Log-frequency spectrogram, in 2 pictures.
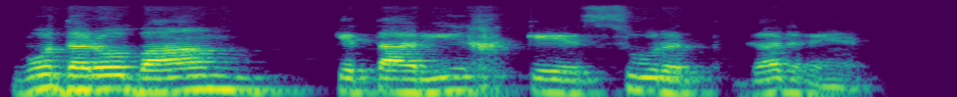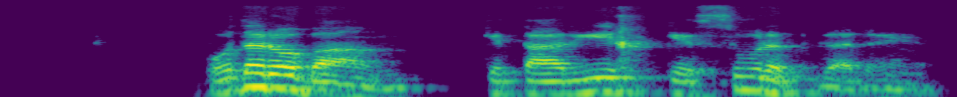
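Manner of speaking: slow, measured Urdu poem recital, each phrase starting strong and falling away; poem recitation. Acted. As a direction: recite verse with long pauses between phrases. (ठहर-ठहर कर नज़्म पढ़ने का अंदाज़)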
